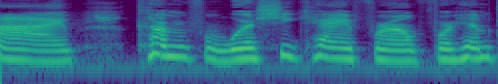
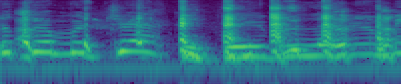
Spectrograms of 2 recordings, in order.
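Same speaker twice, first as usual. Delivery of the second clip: put-on childlike boasting voice, pitched higher; 5 semitones higher, 4 dB louder than usual. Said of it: "He be like".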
